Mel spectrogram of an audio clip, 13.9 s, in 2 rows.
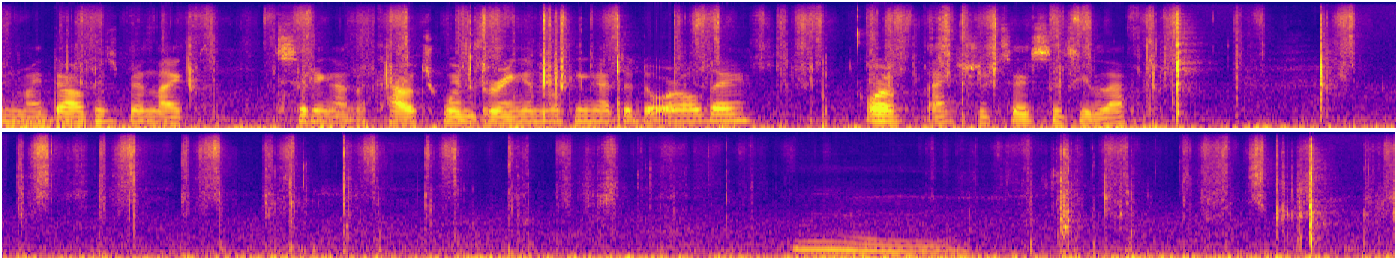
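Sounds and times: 
speech: 0:00.0 - 0:06.0
tarot cards being shuffled: 0:00.0 - 0:10.8, 0:11.8 - 0:13.9.

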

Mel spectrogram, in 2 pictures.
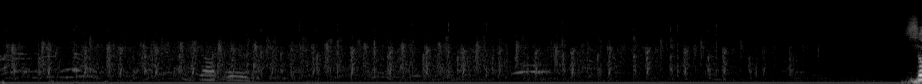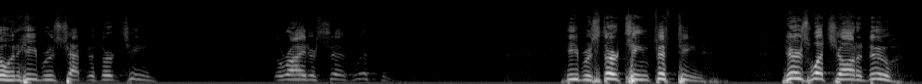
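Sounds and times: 
audience clapping: 0:00.0 - 0:08.4
speech: 0:02.1 - 0:02.8, 0:09.2 - 0:10.8, 0:12.0 - 0:13.2, 0:14.8 - 0:16.4, 0:17.0 - 0:18.3.

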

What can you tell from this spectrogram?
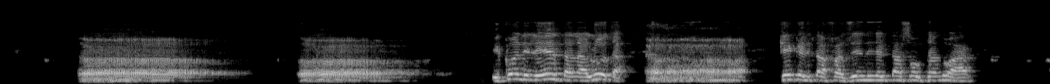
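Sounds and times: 
speech: 0:00.8 - 0:01.3, 0:05.0 - 0:06.9, 0:07.8 - 0:09.8
person imitating an animal growl: 0:00.8 - 0:04.4, 0:06.5 - 0:07.6.

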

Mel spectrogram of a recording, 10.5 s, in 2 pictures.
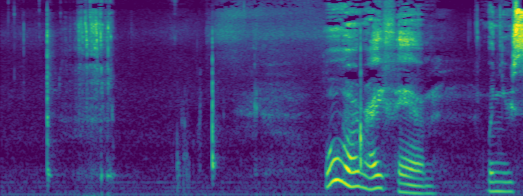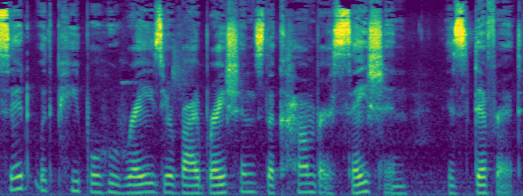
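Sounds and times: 
cup being handled: 0:00.4 - 0:01.2
person sipping tea: 0:00.5 - 0:01.3
speech: 0:03.2 - 0:10.4.

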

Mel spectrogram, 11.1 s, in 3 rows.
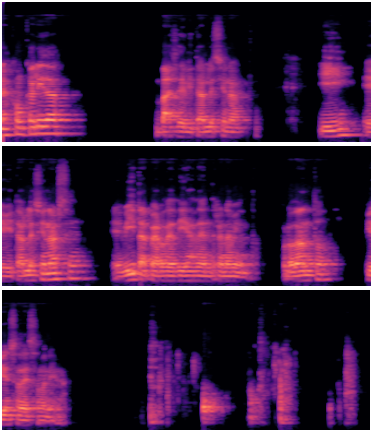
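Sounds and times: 
speech: 0:00.0 - 0:00.8, 0:01.5 - 0:08.1
person drinking a sip of water: 0:08.9 - 0:11.0.

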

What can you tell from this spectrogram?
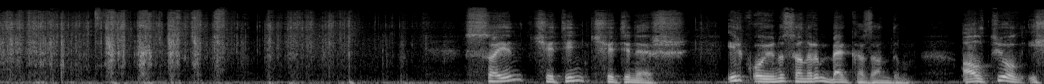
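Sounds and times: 
envelope from ABC being opened and torn: 0:00.0 - 0:04.2
paper rustling and crinkling: 0:00.0 - 0:04.4
speech: 0:04.9 - 0:10.4.

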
